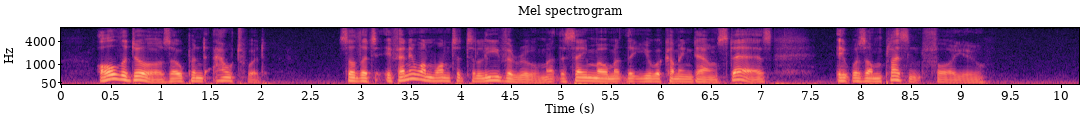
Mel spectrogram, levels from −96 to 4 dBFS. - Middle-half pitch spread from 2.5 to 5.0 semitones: No, wide, 5.5 semitones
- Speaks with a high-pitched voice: No, low, 110 Hz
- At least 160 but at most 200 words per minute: Yes, average, 170 wpm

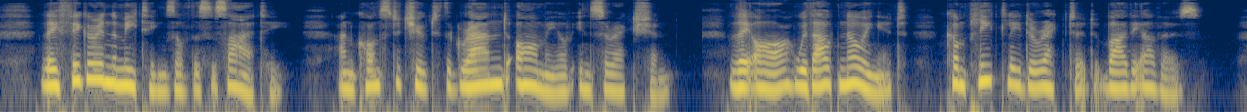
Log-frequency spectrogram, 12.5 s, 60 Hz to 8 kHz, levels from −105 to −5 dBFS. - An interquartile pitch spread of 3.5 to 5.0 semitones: Yes, average, 3.9 semitones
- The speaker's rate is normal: No, slow, 120 wpm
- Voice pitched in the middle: Yes, medium, 180 Hz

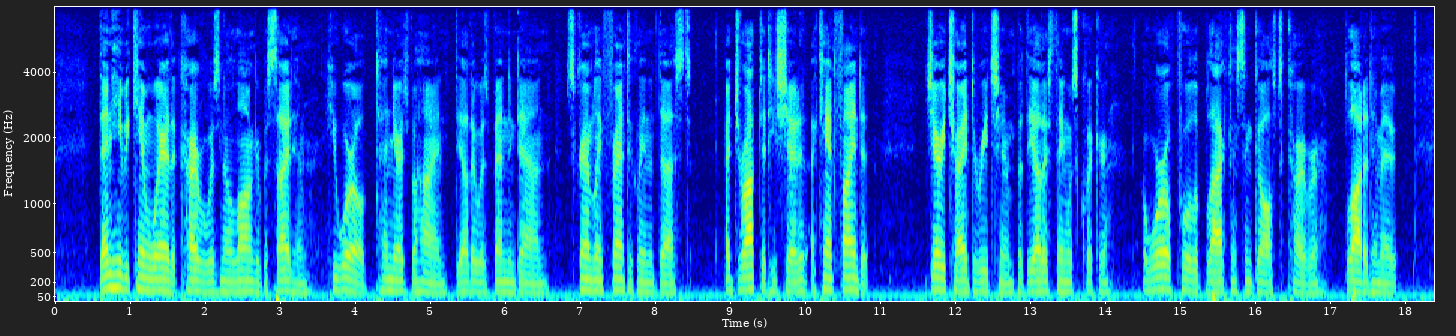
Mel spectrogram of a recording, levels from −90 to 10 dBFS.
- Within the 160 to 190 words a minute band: Yes, average, 180 wpm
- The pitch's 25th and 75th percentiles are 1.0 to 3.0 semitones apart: Yes, narrow, 2.6 semitones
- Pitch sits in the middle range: No, low, 105 Hz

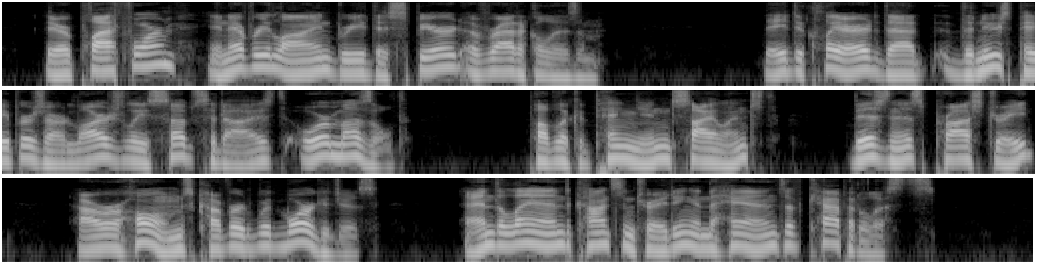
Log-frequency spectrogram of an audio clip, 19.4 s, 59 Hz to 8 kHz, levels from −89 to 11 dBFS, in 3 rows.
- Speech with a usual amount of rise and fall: Yes, average, 4.2 semitones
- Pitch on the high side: No, medium, 140 Hz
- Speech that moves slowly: Yes, slow, 120 wpm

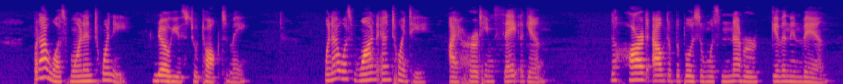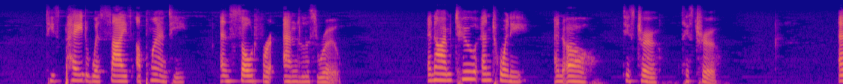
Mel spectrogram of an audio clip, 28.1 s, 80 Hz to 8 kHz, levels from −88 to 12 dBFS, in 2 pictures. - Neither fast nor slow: No, slow, 100 wpm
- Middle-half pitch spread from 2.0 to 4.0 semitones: Yes, average, 2.7 semitones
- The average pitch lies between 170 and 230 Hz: Yes, medium, 185 Hz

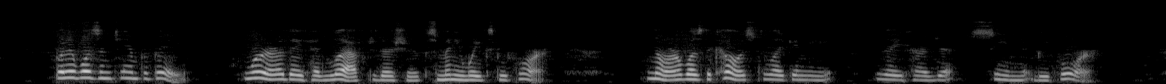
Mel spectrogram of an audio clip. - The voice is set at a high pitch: Yes, high, 220 Hz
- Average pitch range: Yes, average, 4.2 semitones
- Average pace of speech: No, slow, 130 wpm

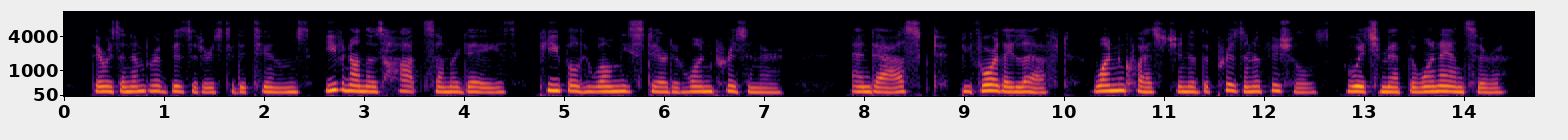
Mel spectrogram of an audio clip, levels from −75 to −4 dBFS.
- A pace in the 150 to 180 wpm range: Yes, average, 155 wpm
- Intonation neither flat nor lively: No, narrow, 2.3 semitones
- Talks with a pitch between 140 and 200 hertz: Yes, high, 190 Hz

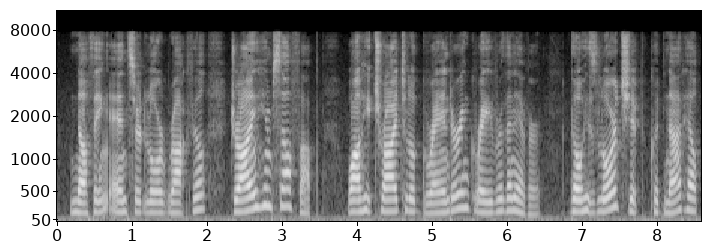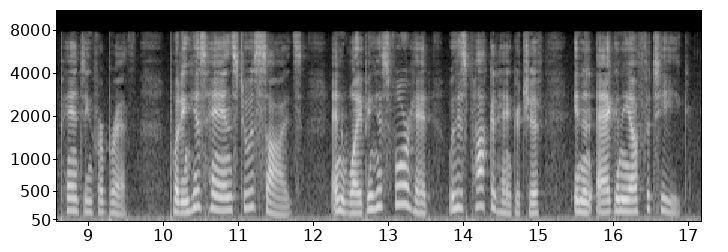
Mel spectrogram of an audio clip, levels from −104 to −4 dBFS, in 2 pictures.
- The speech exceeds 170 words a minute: No, average, 155 wpm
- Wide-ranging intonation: No, average, 3.8 semitones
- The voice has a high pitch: No, medium, 180 Hz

